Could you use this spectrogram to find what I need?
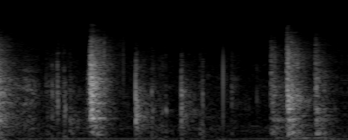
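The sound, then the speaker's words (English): A door handle rattles and clicks in a series of uneven metallic turns, followed by the muffled creak and knock of a door being pushed open. No voices. “The knob was turning in the door.”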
